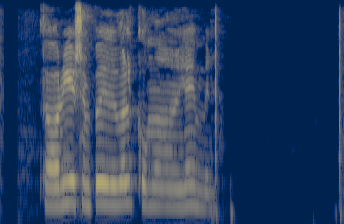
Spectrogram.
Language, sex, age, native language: Icelandic, other, 12, Icelandic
